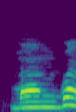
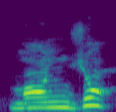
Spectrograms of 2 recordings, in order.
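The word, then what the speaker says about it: mangeons: जी ओ के साथ आ रहा है तो मोंगो होना चाहिए, लेकिन अगर मोंगो होगा तो अपने नॉर्मल प्रोनाउंसिएशन से ये डिफर कर जाएगा, फर्क हो जाएगा इसमें।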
